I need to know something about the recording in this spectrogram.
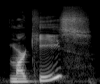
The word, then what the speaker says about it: Marquise: So while I get to that, let's go ahead and talk to, is it Marquise? Is that how you pronounce your name? Yes. Yes. That's how it's pronounced.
